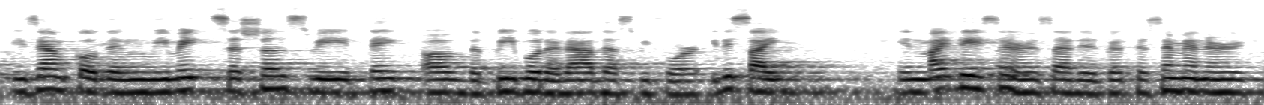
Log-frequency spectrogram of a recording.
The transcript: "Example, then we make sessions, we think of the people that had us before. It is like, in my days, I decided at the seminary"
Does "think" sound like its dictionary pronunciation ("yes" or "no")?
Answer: no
